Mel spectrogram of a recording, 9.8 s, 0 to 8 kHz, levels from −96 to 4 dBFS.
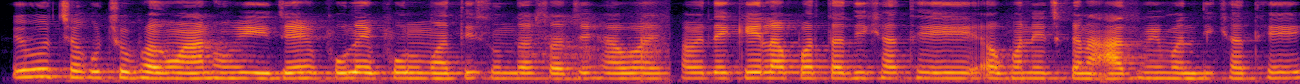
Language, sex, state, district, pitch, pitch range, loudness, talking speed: Hindi, female, Chhattisgarh, Bilaspur, 205 Hz, 200-210 Hz, -17 LUFS, 185 wpm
